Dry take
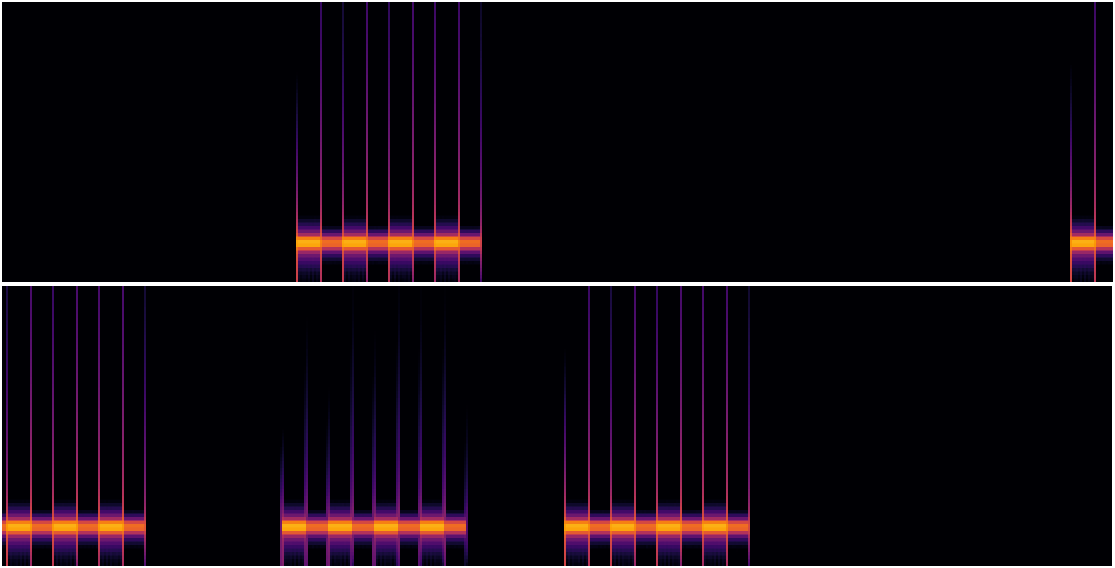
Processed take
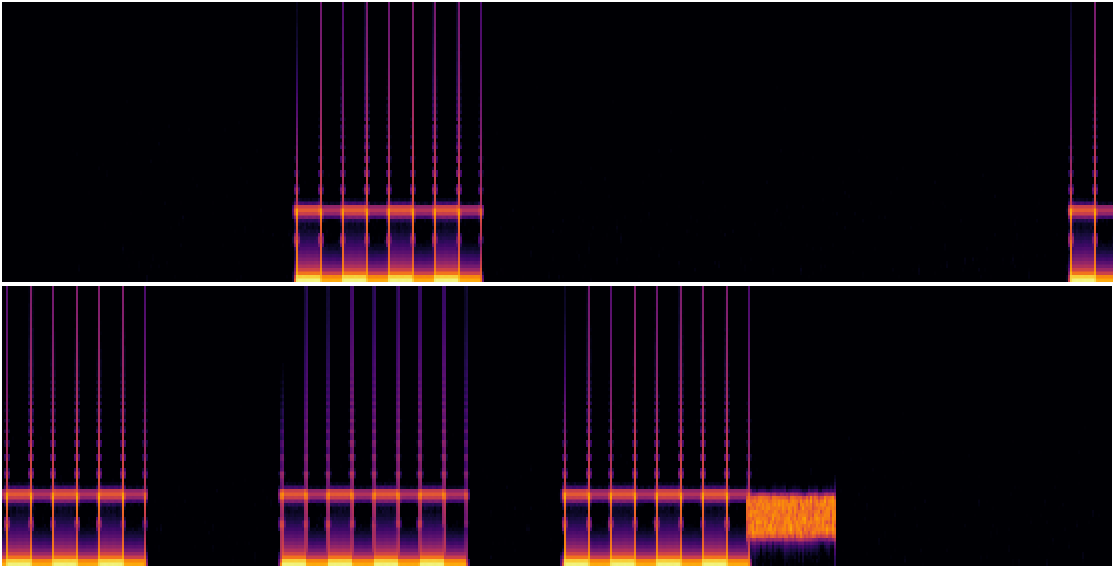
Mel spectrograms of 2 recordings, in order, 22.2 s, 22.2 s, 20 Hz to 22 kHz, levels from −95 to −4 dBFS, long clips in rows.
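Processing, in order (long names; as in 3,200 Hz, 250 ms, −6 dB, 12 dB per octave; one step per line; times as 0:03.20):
frequency inversion band by band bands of 500 Hz
automatic gain control gain up to 13 dB
sound drawn into the spectrogram noise, 0:18.55–0:19.44, 390–970 Hz −25 dBFS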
